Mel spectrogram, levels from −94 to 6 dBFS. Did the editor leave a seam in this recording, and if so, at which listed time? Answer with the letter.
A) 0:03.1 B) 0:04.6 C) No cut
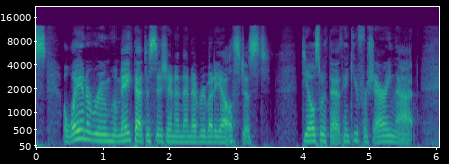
B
